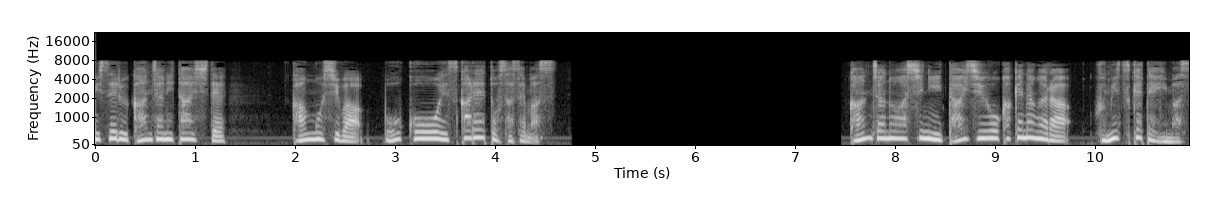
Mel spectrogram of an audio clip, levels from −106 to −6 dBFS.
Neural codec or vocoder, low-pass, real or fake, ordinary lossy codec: none; none; real; none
